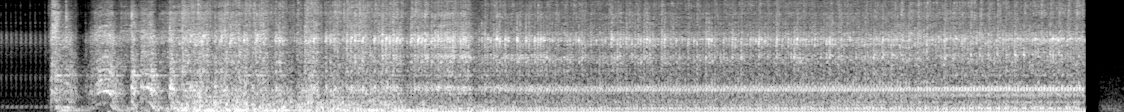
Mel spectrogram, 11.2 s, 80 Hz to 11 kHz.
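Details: Diesel tractor cold start at about 5°F (owner says "50, probably 5 degrees") after sitting over a week with no battery tender; glow plugs used, neutral, mid throttle. Slow, labored four-second crank with higher starter current draw, then catches and settles into steady, even idle before shutoff.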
